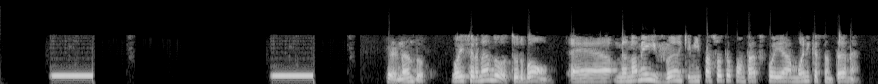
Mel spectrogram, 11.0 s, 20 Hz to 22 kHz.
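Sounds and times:
telephone ringback tone while placing a call: 0.6s - 1.2s, 3.4s - 4.0s
speech: 4.8s - 10.8s.

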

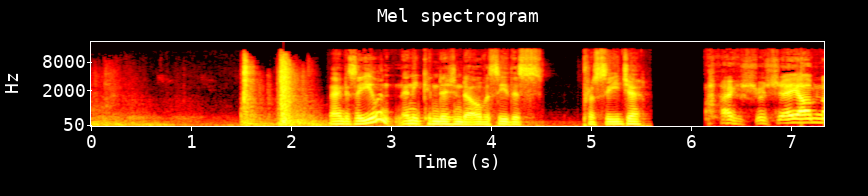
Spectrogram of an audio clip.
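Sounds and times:
door swinging shut with a sharp thud: 0.0s - 2.6s
speech: 2.4s - 7.3s.

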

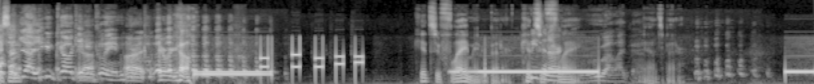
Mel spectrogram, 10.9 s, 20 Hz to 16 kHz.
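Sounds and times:
speech: 0.0s - 3.7s, 5.6s - 9.0s
telephone dial tone: 6.4s - 7.0s, 7.7s - 8.0s, 10.5s - 10.8s.

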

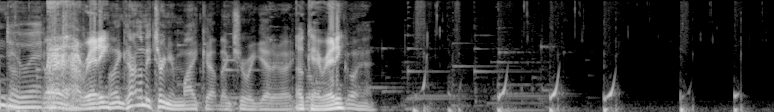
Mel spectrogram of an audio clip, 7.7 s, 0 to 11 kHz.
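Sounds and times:
speech: 0.0s - 4.3s
hollow water-drop-like plops made by hitting a head: 4.2s - 7.6s.

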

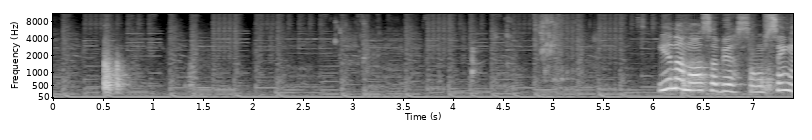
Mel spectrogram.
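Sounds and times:
low music: 0.0s - 7.4s
gin being poured into a glass for a cocktail: 2.7s - 5.8s
speech: 6.0s - 7.4s.

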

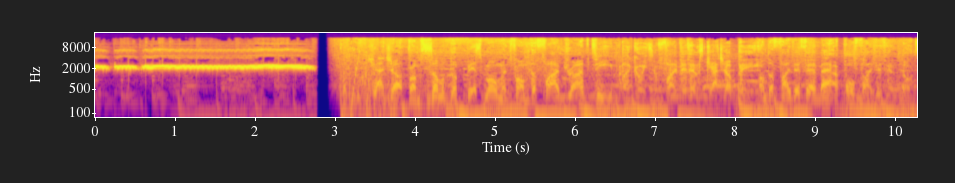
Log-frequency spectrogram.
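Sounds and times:
referee's whistle blown at full time: 0.0s - 2.8s
speech: 3.6s - 10.2s.

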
